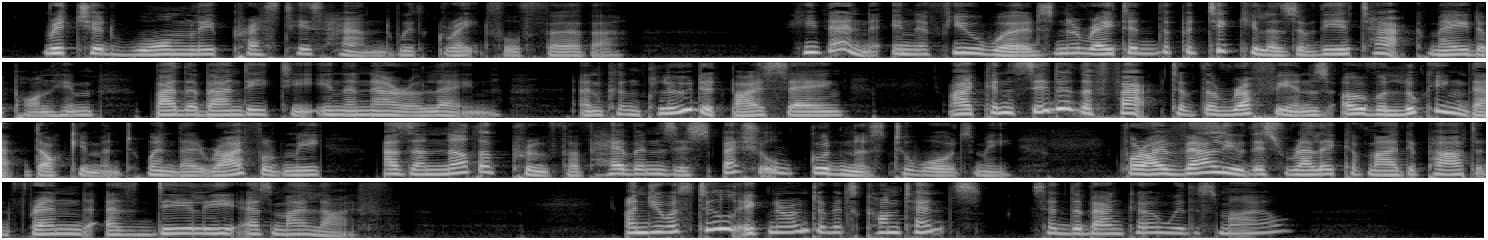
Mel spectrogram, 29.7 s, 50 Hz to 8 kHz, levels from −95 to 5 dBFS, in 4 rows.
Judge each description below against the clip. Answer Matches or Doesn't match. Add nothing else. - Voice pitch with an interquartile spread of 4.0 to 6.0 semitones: Matches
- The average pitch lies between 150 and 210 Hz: Matches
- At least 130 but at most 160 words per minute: Doesn't match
